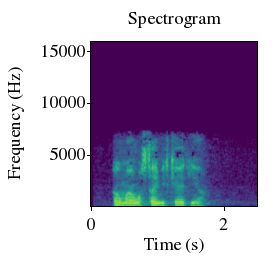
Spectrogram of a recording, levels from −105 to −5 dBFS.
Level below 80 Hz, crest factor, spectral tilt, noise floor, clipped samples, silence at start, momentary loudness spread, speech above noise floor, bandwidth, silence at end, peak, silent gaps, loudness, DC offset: -64 dBFS; 18 dB; -6.5 dB/octave; -77 dBFS; under 0.1%; 0.35 s; 12 LU; 54 dB; 7.4 kHz; 0.8 s; -6 dBFS; none; -24 LUFS; under 0.1%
